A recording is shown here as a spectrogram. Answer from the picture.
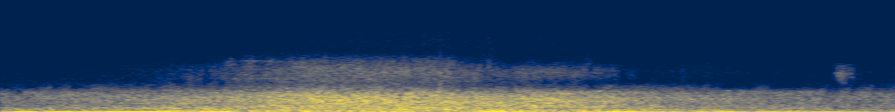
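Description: Light propeller aircraft flying over, its engine and propeller noise with a low hum, growing to its loudest about halfway through and then easing off.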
